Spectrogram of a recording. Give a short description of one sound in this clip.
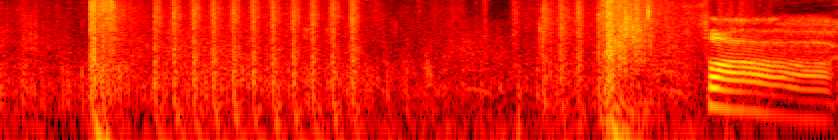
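A pistol fires a rapid string of shots.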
